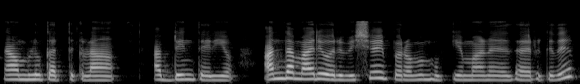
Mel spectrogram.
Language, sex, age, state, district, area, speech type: Tamil, female, 18-30, Tamil Nadu, Coimbatore, urban, spontaneous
